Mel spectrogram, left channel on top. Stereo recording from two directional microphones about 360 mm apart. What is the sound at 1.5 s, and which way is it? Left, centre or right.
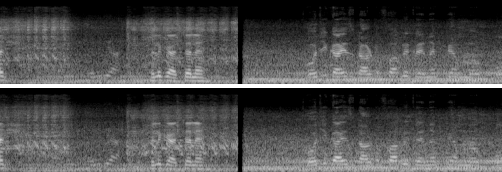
Speech, centre.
